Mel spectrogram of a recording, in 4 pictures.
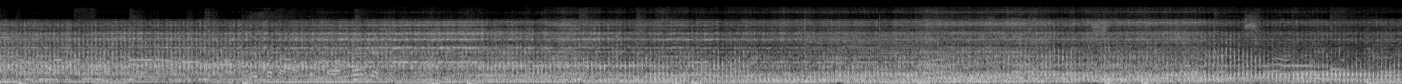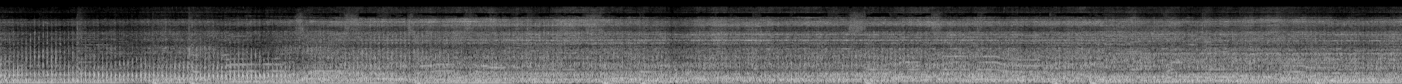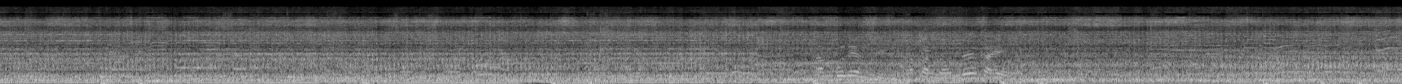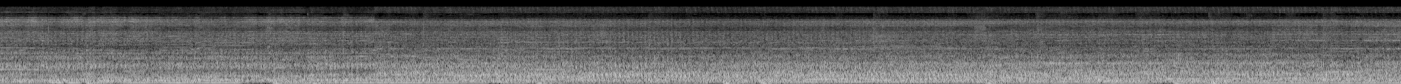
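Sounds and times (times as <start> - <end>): helicopter turbine and rotor: 0.0 - 56.0
music playing: 0.0 - 56.0.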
